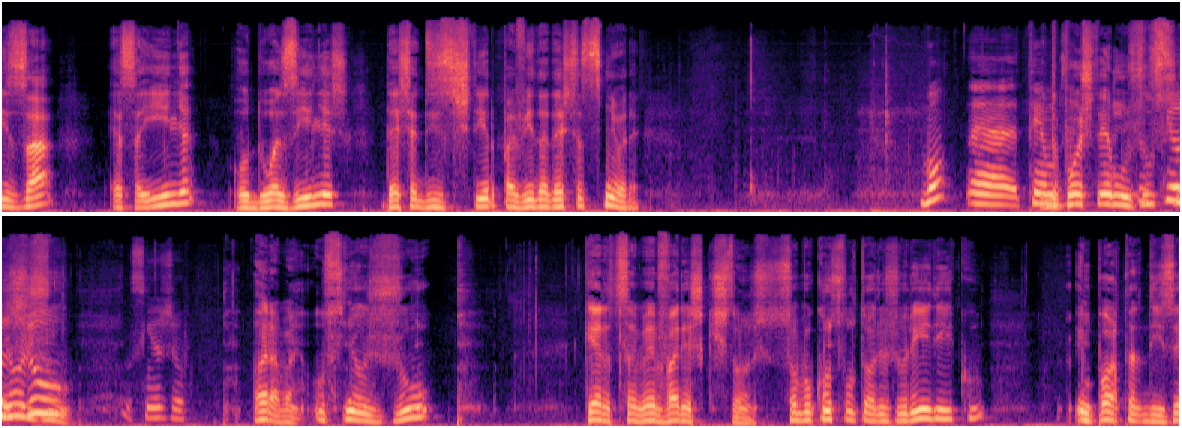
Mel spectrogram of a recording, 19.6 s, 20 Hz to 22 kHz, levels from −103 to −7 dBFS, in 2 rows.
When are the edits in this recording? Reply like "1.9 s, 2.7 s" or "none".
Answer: none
